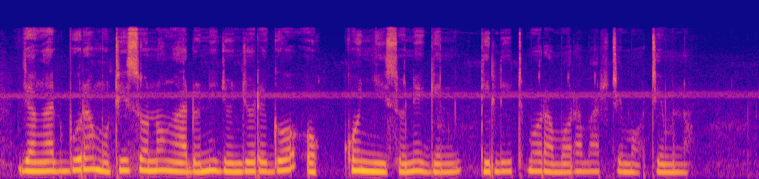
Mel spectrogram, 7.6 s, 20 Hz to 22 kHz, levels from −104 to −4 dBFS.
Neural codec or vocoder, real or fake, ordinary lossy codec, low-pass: none; real; none; none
